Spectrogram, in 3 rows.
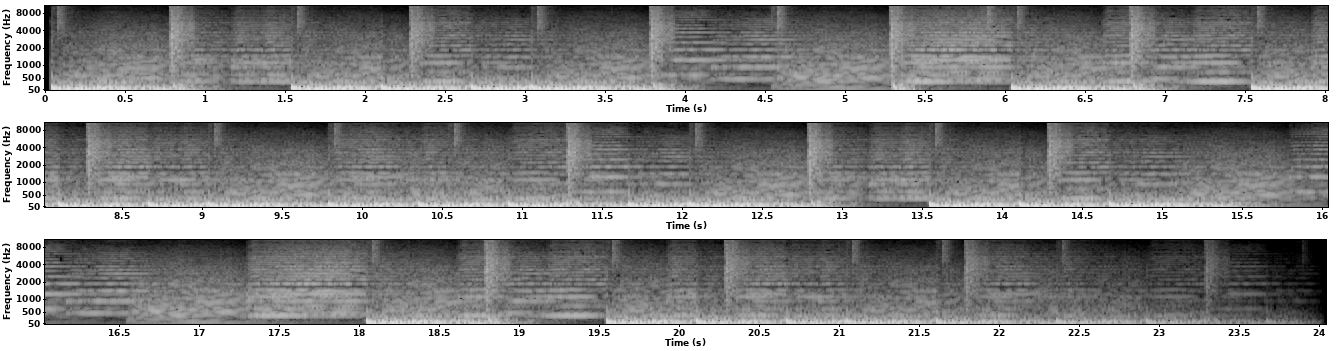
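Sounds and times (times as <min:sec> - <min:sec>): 
rich brass: 0:00.0 - 0:24.0.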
